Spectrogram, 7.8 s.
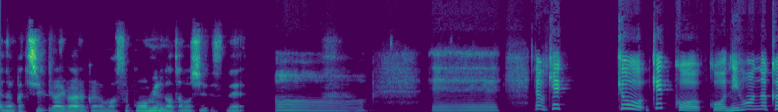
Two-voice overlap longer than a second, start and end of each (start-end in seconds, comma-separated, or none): none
